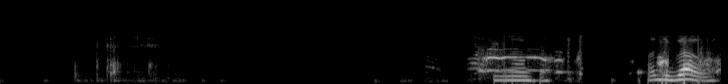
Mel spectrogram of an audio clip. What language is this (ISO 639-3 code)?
ori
